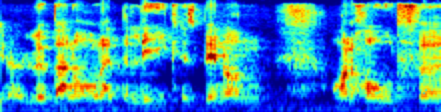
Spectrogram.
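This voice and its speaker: A man with an English accent amid noticeable background noise. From England. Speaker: streetwear brand founder. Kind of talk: podcast interview.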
